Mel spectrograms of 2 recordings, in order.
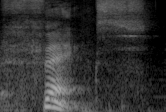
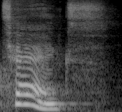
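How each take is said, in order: First: "thanks" with a soft th, tongue between the teeth; correct th sound. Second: "tanks" with a hard t instead of th; mispronounced th as t. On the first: Teacher shows learners the right "thanks", unvoiced th, tongue between teeth. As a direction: say "thanks" opening on a breathed, unvoiced th. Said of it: "trouble saying thanks". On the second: Teacher shows learners the wrong "tanks", th turned into t. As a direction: say "tanks", the th swapped for a plain t. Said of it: "Not tanks". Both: Shown as a demonstration.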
